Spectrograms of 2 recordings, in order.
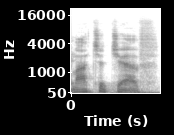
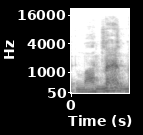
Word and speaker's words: Makhachev: What do you think of uh, Volkanovski and um, Islam Oh yeah, Makhachev. That's going to be an interesting fight. – How do you say his last name? – Makhachev.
